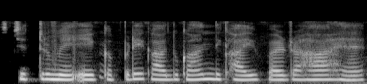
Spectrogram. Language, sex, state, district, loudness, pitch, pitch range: Hindi, female, Jharkhand, Garhwa, -15 LUFS, 220 Hz, 220-235 Hz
